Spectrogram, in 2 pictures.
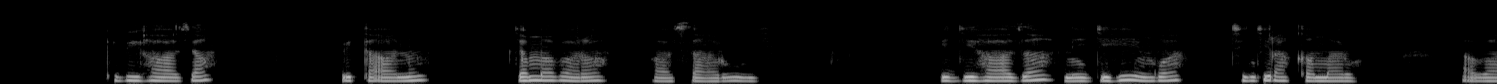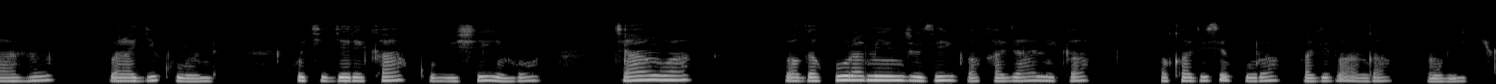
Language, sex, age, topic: Kinyarwanda, female, 50+, agriculture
